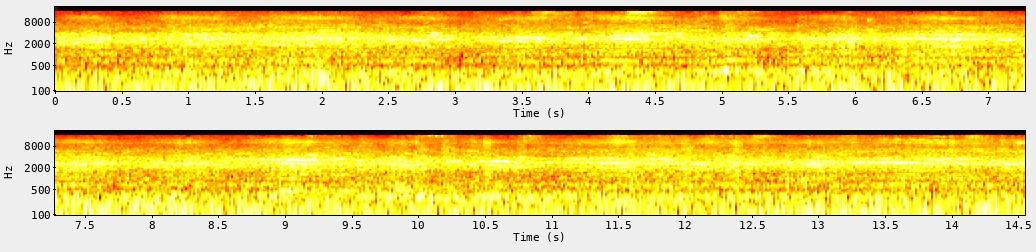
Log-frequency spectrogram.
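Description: Union Pacific intermodal freight train passing close by, its steel wheels rolling over the rails in a loud, steady rumble. Faint high-pitched wheel squeals come and go over it.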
